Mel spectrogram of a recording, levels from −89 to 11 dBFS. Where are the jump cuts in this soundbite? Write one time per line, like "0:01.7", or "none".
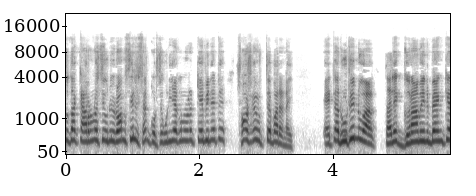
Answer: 0:04.7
